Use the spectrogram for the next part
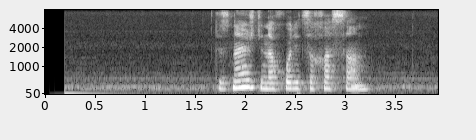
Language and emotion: Russian, neutral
